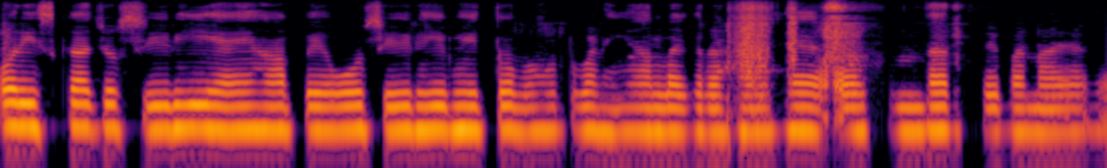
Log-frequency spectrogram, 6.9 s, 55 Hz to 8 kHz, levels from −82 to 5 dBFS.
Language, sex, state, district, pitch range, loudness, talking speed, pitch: Hindi, female, Bihar, Supaul, 165-175 Hz, -19 LUFS, 180 wpm, 170 Hz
